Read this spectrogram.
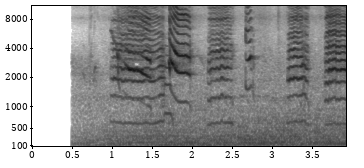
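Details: Tame pet otter seen up close, its voice described as cute and very shrill: a series of high, harmonic squealing calls, some wavering and some falling in pitch, in short bursts after a brief silence.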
